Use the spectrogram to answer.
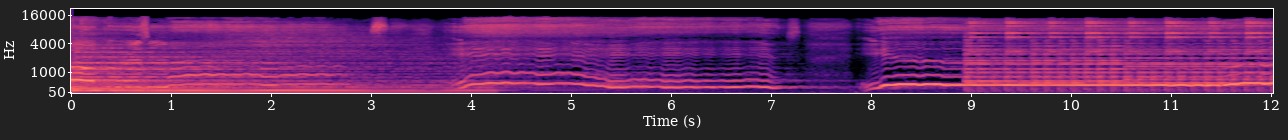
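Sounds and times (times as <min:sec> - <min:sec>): person singing a long note: 0:00.0 - 0:03.1
sparse backing music: 0:00.0 - 0:04.7.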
